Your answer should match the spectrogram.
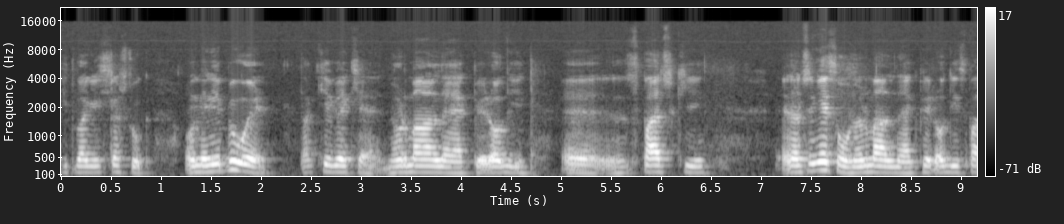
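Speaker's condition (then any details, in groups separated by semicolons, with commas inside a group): Cerebral palsy; uses wheelchair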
